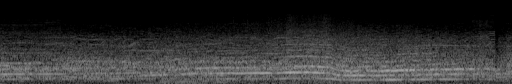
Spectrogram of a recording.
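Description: Race car engine on a hot lap at the Vietnam circuit in an F1 racing game, a loud high-pitched whine held steadily, dipping briefly before climbing again as the car brakes and accelerates; no talk.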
